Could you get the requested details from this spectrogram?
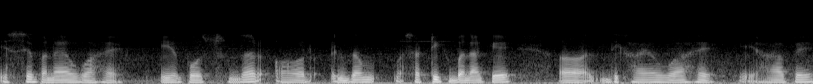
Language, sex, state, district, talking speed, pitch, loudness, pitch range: Hindi, male, Uttar Pradesh, Jyotiba Phule Nagar, 135 wpm, 100 Hz, -17 LUFS, 95-110 Hz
